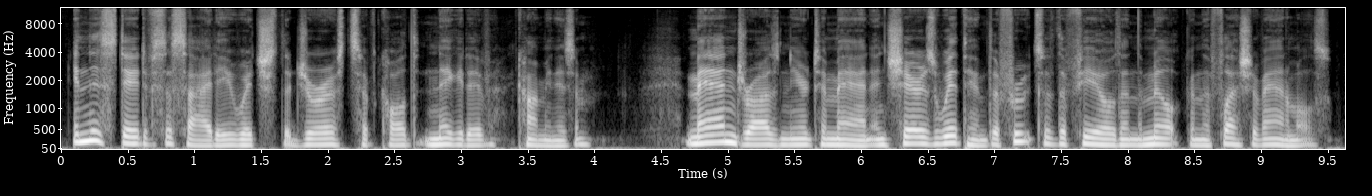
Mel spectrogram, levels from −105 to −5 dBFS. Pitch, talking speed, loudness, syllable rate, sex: 140 Hz, 195 wpm, -19 LUFS, 5.4 syllables/s, male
